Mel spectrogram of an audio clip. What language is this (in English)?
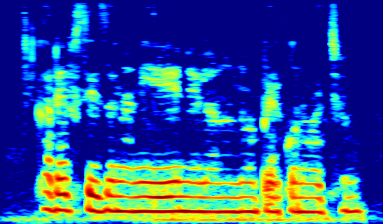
Telugu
